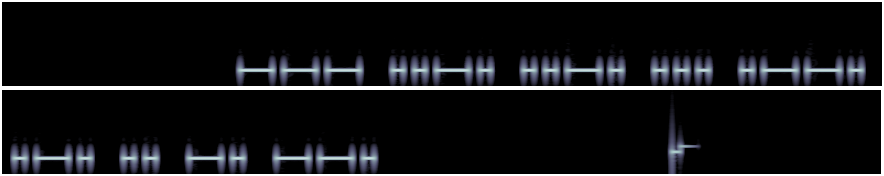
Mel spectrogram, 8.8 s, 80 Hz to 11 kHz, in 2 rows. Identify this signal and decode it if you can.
Morse code, heard as a keyed tone, about 22 wpm, 700 Hz. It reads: OFFSPRING
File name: 9 Letter Words - First 3 Letters Given - 22wpm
